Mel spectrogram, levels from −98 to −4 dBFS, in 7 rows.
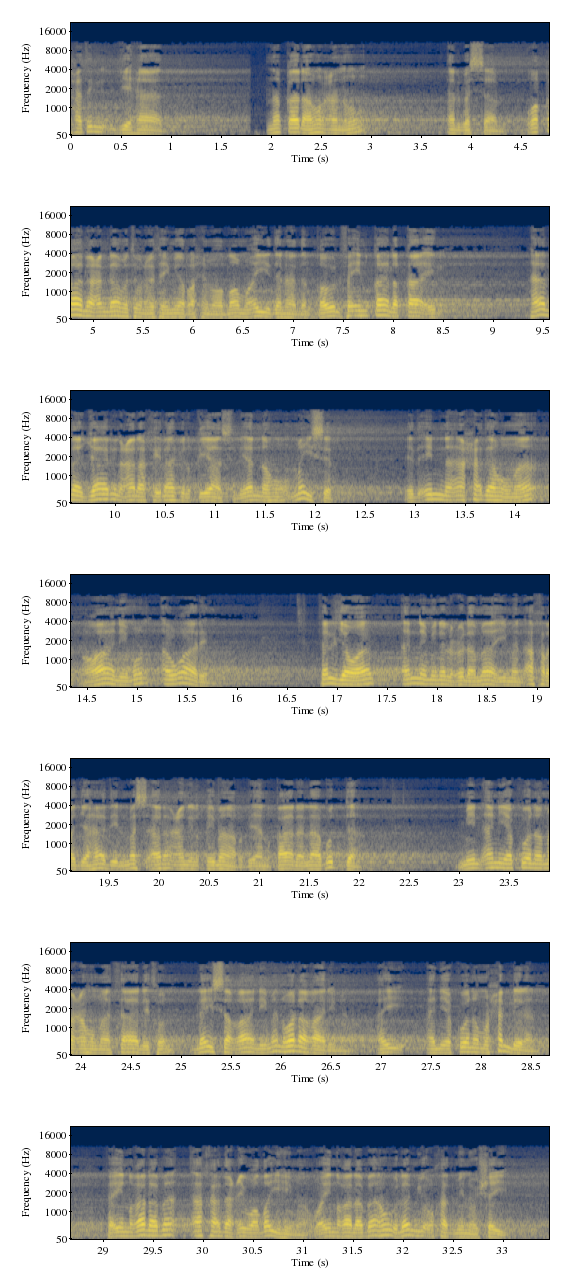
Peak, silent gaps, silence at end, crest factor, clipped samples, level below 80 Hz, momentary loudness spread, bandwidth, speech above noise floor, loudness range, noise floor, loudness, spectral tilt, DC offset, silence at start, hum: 0 dBFS; none; 0 s; 18 dB; under 0.1%; -58 dBFS; 16 LU; 11 kHz; 22 dB; 2 LU; -40 dBFS; -18 LUFS; -5 dB/octave; under 0.1%; 0 s; none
